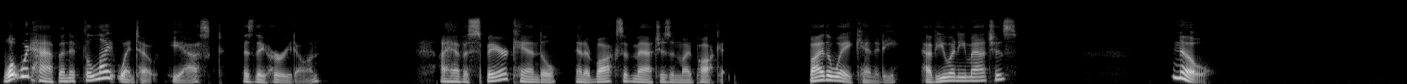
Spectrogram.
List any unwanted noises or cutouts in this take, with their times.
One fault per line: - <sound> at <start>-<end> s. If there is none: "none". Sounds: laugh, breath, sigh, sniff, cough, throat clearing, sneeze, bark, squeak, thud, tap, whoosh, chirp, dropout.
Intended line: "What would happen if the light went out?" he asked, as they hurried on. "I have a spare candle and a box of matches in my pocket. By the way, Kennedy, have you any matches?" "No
none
